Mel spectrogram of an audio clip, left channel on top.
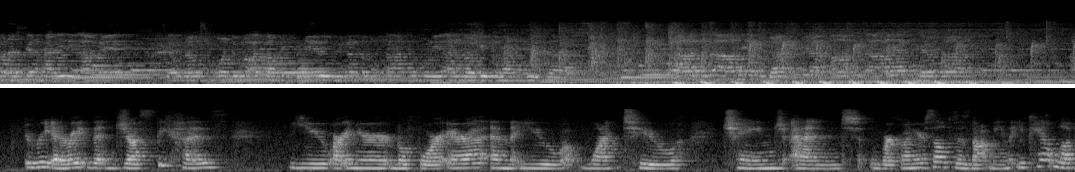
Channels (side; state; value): both; different; correlation 0.00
